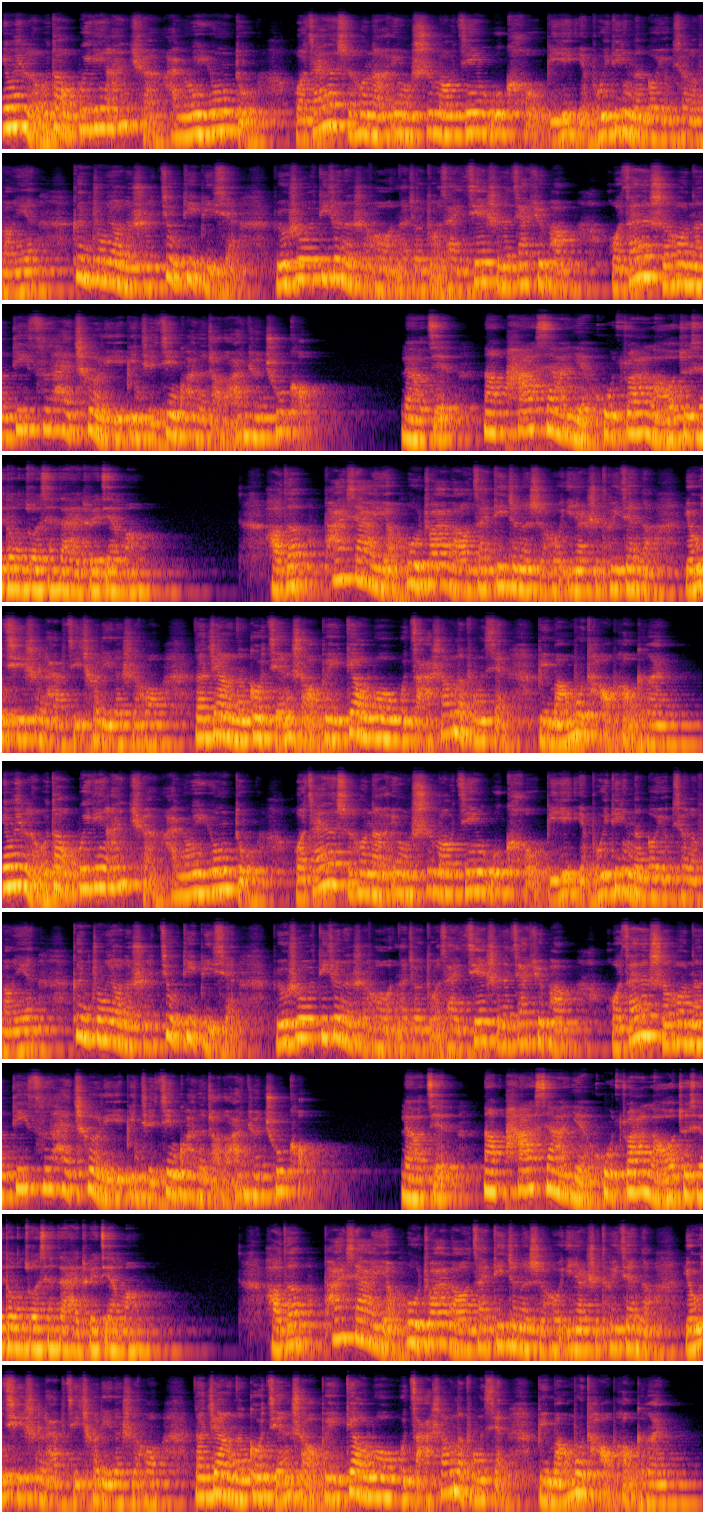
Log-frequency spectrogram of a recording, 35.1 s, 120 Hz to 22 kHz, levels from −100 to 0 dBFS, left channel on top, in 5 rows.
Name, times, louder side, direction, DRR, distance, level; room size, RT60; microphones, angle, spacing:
voice 1, 0.0-12.7 13.1-17.0 23.5-34.7, equal, 20° right, -2 dB, 1.4 m, -19 dB
voice 2, 18.0-18.4 18.8-22.4, right 1 dB, 55° right, 1 dB, 1.1 m, -18 dB
9.8 x 3.7 x 3.9 m, 0.93 s
head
